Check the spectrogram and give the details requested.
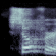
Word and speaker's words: Sofer: Okay, now we're gonna switch to Sofer is how you say your last name, right? That's right.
